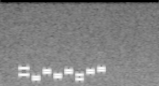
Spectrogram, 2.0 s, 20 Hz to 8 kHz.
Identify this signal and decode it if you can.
Multi-frequency trunk signalling (R1, as on North American trunks), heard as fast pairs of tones, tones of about 70 ms. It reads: KP 103020 ST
